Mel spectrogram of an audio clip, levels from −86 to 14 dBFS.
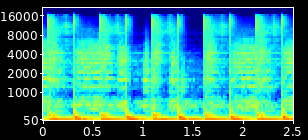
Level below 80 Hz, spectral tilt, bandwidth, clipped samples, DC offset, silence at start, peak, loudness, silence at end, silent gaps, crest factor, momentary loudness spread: -16 dBFS; -4.5 dB/octave; 17 kHz; under 0.1%; under 0.1%; 0 s; -6 dBFS; -16 LUFS; 0 s; none; 8 dB; 2 LU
